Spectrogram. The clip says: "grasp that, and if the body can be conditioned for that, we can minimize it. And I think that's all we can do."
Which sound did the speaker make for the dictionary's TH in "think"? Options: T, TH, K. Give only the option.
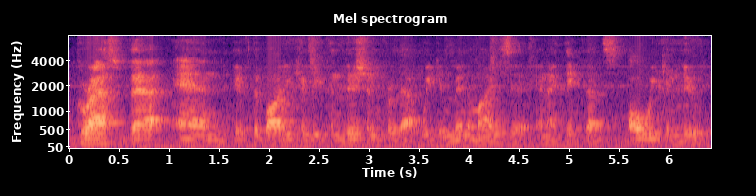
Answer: TH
